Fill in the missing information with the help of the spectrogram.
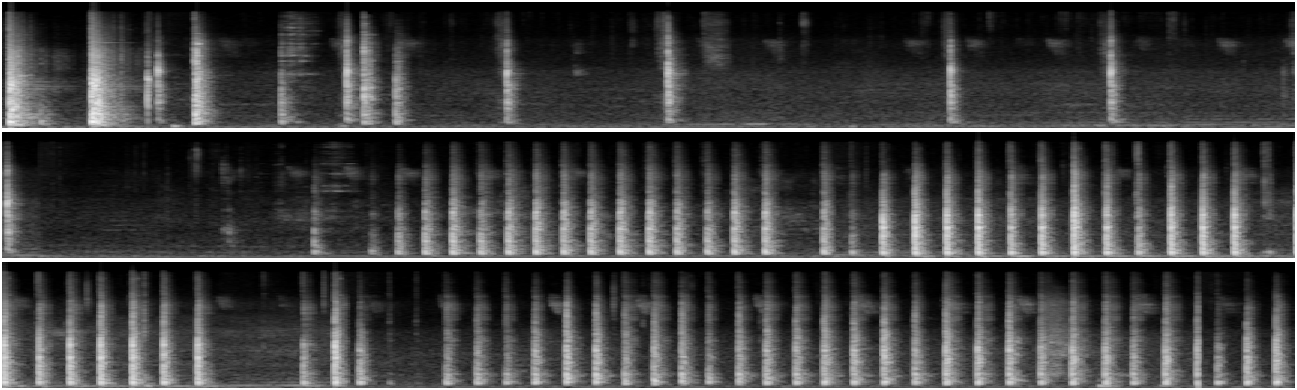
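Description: Kitchen knife chopping on a wooden cutting board. For the first several seconds it makes scattered single cuts. About eleven seconds in it changes to fast, steady chopping at about four or five strokes a second, which pauses briefly about two-thirds of the way through and then resumes.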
